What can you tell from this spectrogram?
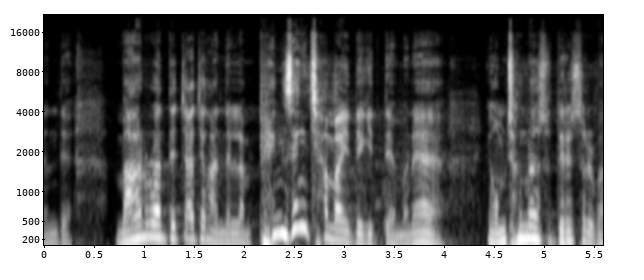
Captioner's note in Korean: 청중 웃음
